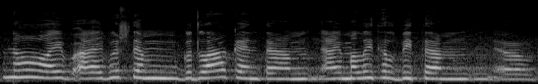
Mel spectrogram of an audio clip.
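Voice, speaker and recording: A woman on a live panel speaking halting non-native English and searching for words. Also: high voice, steady tone. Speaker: panel moderator, team member. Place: live stream stage at a busy event. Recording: noisy event floor ambience.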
